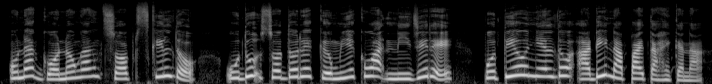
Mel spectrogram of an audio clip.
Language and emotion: Santali, happy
